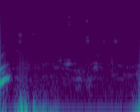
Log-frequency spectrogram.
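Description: Faint taps and light scratches of a stylus writing on a tablet screen, mostly in the first second.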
